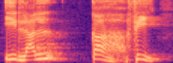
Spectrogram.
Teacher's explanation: لام کے بعد لام ہے، بیچ میں جو یا اور الف آ رہا ہے اس کو ہم گرا دیں گے، چھوڑ دیں گے.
